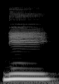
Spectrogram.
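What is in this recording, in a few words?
"に", Japanese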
